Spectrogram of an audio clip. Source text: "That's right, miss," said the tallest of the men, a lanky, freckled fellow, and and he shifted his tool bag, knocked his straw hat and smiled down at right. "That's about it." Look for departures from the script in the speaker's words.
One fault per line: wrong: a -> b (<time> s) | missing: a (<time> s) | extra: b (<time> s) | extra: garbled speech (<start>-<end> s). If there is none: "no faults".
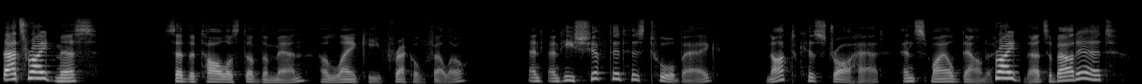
no faults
